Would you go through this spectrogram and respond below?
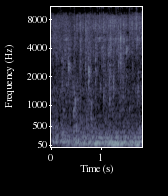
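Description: Water draining out of an old boiler during a replacement install, a steady rushing gush of flowing water that runs unbroken through the short stretch.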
